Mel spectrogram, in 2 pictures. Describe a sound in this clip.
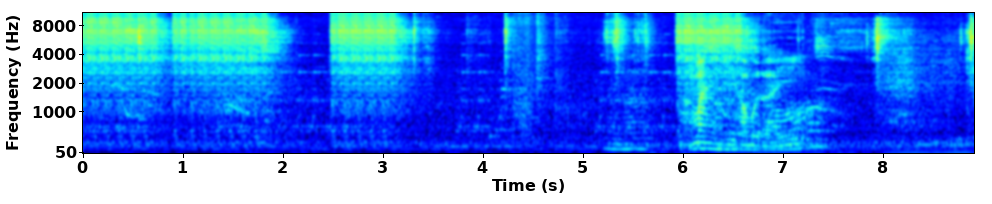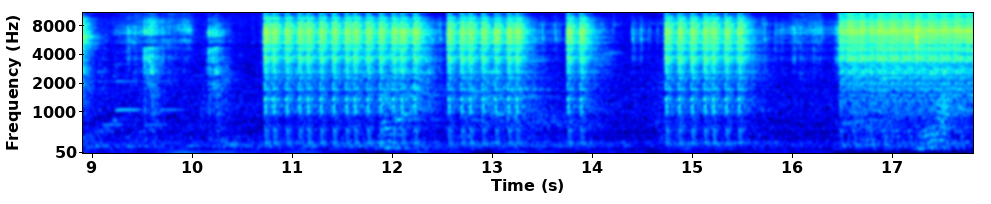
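Rapid gunfire rattles from a game.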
